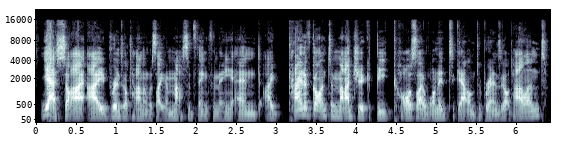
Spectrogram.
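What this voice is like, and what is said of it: British accent. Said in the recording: “I don't know if you've been able to tell from my accent and mentioning Britain's Got Talent, but I am British ... I don't know why your accent didn't give it away”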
